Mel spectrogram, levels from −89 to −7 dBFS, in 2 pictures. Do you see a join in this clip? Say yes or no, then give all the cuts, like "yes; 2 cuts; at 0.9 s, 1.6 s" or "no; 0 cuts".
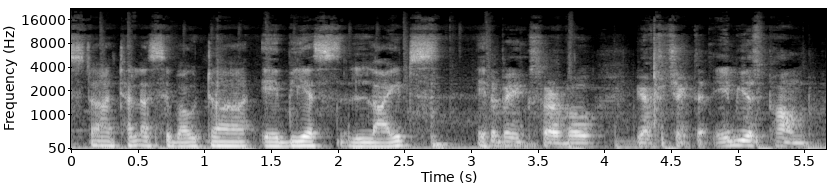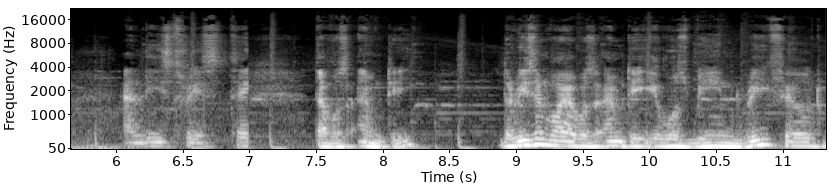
yes; 2 cuts; at 3.1 s, 7.0 s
